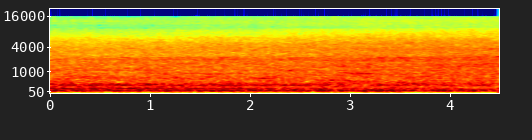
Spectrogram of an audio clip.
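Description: Steady low rumble and hiss of a model railway hall, with model trains running on the layout.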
